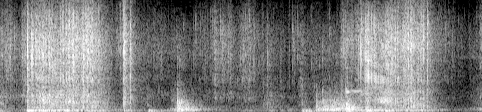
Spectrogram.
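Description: Pre-taped plastic masking film being unrolled along a cupboard top: the tape peels noisily off its roll in two stretches of about a second each, with a sharp click between them.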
